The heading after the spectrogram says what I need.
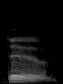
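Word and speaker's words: Diew: is first team second Thomas du pronounced d it's spelled D i ew and Thomas D does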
